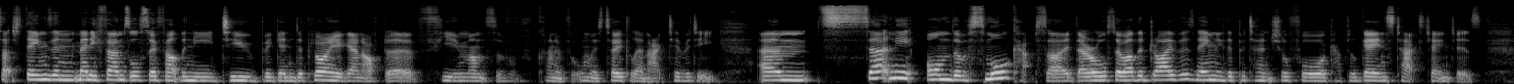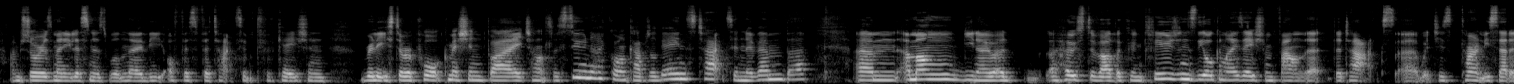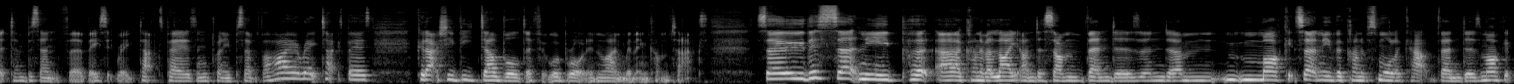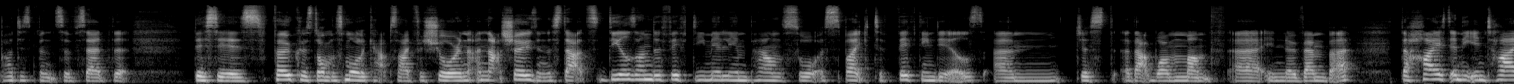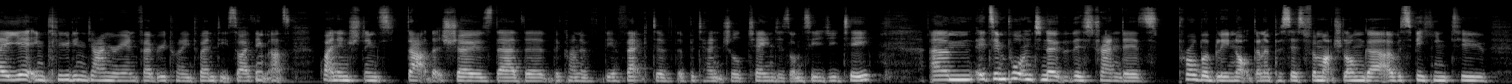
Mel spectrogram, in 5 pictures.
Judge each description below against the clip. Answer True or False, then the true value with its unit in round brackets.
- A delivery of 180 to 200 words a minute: True (185 wpm)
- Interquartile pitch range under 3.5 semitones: True (3.1 semitones)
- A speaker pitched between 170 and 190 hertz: True (185 Hz)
